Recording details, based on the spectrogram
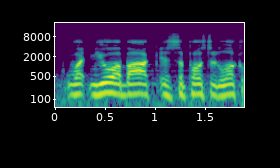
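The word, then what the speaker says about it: Yhwach: Yeah, that's how you say Yuabak's name, by the way.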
